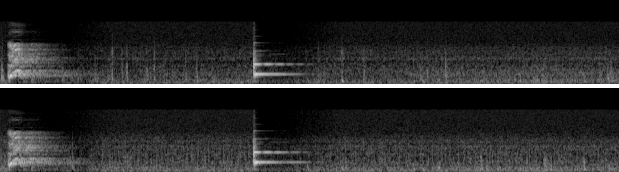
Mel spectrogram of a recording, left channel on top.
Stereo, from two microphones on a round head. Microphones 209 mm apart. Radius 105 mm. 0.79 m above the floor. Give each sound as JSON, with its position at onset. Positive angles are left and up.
{"t": 0.1, "sound": "a dog barking", "side_deg": 20, "distance_m": 5.0}
{"t": 2.5, "sound": "dishes clattering", "side_deg": 5, "distance_m": 1.2}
